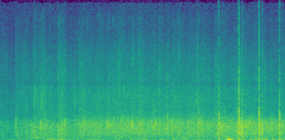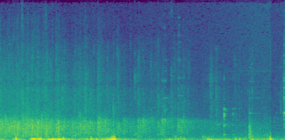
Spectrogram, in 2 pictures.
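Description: An audience at a Rotary club meeting breaks into sustained applause to welcome the speakers, a dense, loud clapping that swells near the middle and then starts to taper off.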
